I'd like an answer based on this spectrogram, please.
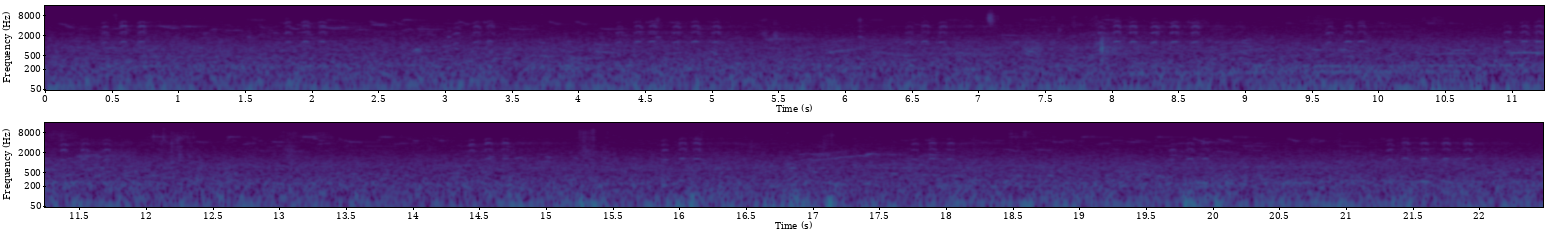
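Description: Faint, rapidly pulsed animal calls in short groups, recurring every second or two.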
